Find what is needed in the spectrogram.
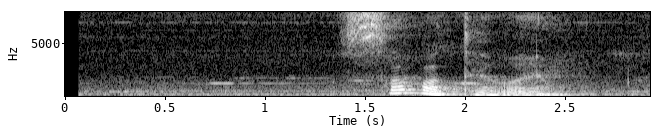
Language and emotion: Russian, neutral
